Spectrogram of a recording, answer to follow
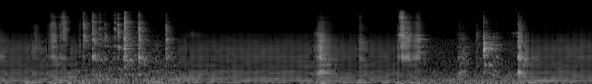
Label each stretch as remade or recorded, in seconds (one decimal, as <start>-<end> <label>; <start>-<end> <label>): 0.0-0.8 remade; 0.8-1.8 recorded; 1.8-4.2 remade; 4.2-5.2 recorded; 5.2-5.9 remade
